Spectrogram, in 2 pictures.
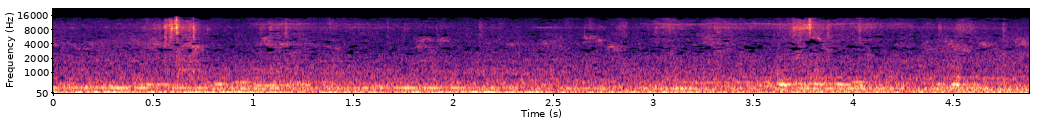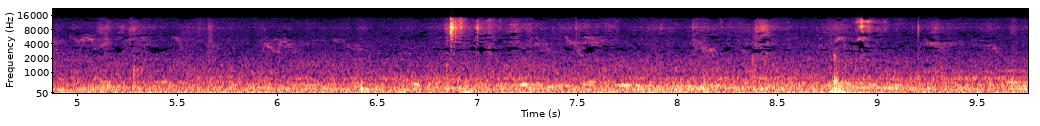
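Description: Pigeons cooing softly in the background, with a few short knocks of a hoe blade striking the soil.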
